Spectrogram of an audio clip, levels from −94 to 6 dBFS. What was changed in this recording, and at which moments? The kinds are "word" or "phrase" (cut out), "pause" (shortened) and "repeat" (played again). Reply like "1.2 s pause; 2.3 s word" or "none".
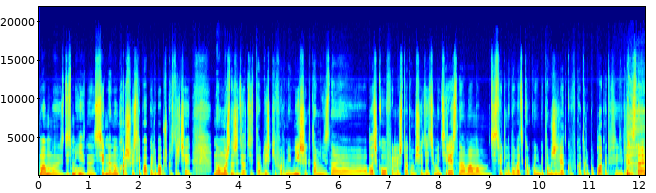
none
